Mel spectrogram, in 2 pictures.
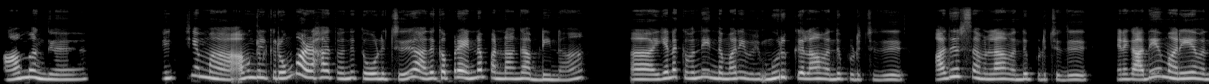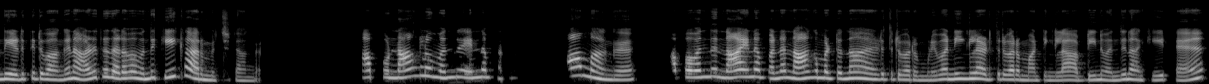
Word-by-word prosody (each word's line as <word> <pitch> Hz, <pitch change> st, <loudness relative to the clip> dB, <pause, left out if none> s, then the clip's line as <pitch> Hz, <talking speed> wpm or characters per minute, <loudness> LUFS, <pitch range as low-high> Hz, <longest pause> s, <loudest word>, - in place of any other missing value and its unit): ஆமாங்க. 280 Hz, -4 st, +4 dB, 1.1 s
நிச்சயமா. 305 Hz, +1 st, 0 dB, 0.2 s
அவங்களுக்கு 310 Hz, 0 st, +1 dB
ரொம்ப 345 Hz, +12 st, -1 dB
அழகா 315 Hz, 0 st, +5 dB
அது 300 Hz, -, -11 dB
வந்து 280 Hz, +2 st, 0 dB
தோணுச்சு. 255 Hz, -1 st, +1 dB, 0.2 s
அதுக்கப்பறம் 295 Hz, +3 st, +3 dB
என்ன 330 Hz, -, +3 dB
பண்ணாங்க 265 Hz, -2 st, +1 dB
அப்படீன்னா, 215 Hz, -2 st, -2 dB, 0.7 s
அ -, -, +3 dB, 0.3 s
எனக்கு 330 Hz, 0 st, -1 dB
வந்து 310 Hz, +4 st, 0 dB
இந்த 275 Hz, -, +2 dB
மாரி 275 Hz, +2 st, +1 dB
வ் 245 Hz, -, -2 dB
முறுக்கு 310 Hz, -1 st, +1 dB
எல்லாம் 260 Hz, 0 st, +2 dB
வந்து 240 Hz, +2 st, 0 dB
புடிச்சுது. 225 Hz, -1 st, -7 dB, 0.5 s
அதிரசமல்லாம் 270 Hz, -6 st, +1 dB
வந்து 230 Hz, +2 st, 0 dB
புடிச்சுது. 220 Hz, -1 st, -6 dB, 0.4 s
எனக்கு 240 Hz, 0 st, +1 dB
அதே 300 Hz, +10 st, 0 dB
மாரியே 275 Hz, 0 st, +4 dB
வந்து 245 Hz, +1 st, +1 dB
எடுத்துட்டு 245 Hz, +3 st, -4 dB
வாங்கன்னு, 245 Hz, +6 st, 0 dB
அடுத்த 310 Hz, +8 st, -1 dB
தடவ 285 Hz, +1 st, +1 dB
வந்து 275 Hz, +5 st, -1 dB
கேட்க 365 Hz, +4 st, +1 dB
ஆரம்பிச்சுட்டாங்க. 195 Hz, -6 st, -6 dB, 1.1 s
அப்போ 325 Hz, 0 st, -14 dB, 0.2 s
நாங்களும் 375 Hz, +1 st, 0 dB
வந்து 330 Hz, +3 st, -3 dB
என்னப் 330 Hz, -1 st, -4 dB, 0.8 s
ஆமாங்க. 295 Hz, -, 0 dB, 0.6 s
அப்ப 335 Hz, +1 st, -7 dB
வந்து 350 Hz, +2 st, -1 dB
நா 305 Hz, -, +5 dB
என்ன 350 Hz, 0 st, -1 dB
பண்ணேன், 290 Hz, +2 st, 0 dB
"நாங்க 295 Hz, +4 st, +3 dB
மட்டும் 270 Hz, -2 st, -1 dB
தான் 285 Hz, 0 st, +2 dB
எடுத்துட்டு 235 Hz, -1 st, -7 dB
வர 210 Hz, -, -6 dB
முடியுமா? 200 Hz, +5 st, -3 dB
நீங்களும் 260 Hz, 0 st, +2 dB
எடுத்துட்டு 230 Hz, -1 st, -4 dB
வர 215 Hz, -, -5 dB
மாட்டீங்களா?" 195 Hz, 0 st, -5 dB
அப்படீன்னு 205 Hz, +2 st, -5 dB
வந்து 200 Hz, +5 st, -4 dB
நா 225 Hz, -, -2 dB, 0.2 s
கேட்டேன். 205 Hz, +1 st, -3 dB
265 Hz, 150 wpm, -22 LUFS, 225-310 Hz, 1.1 s, அழகா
